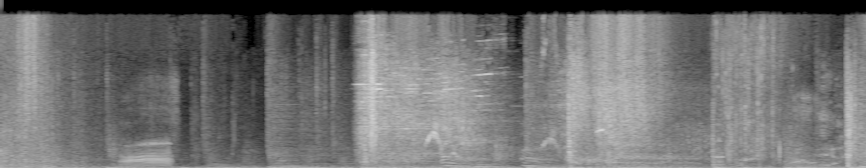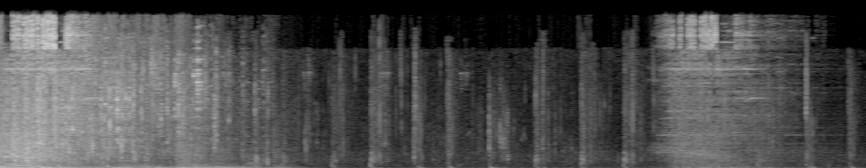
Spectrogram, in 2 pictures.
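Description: A fire spell blast in Hogwarts Legacy erupts loudly amid dense combat effects and music, then gives way to quieter, sparse crackles and thuds.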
